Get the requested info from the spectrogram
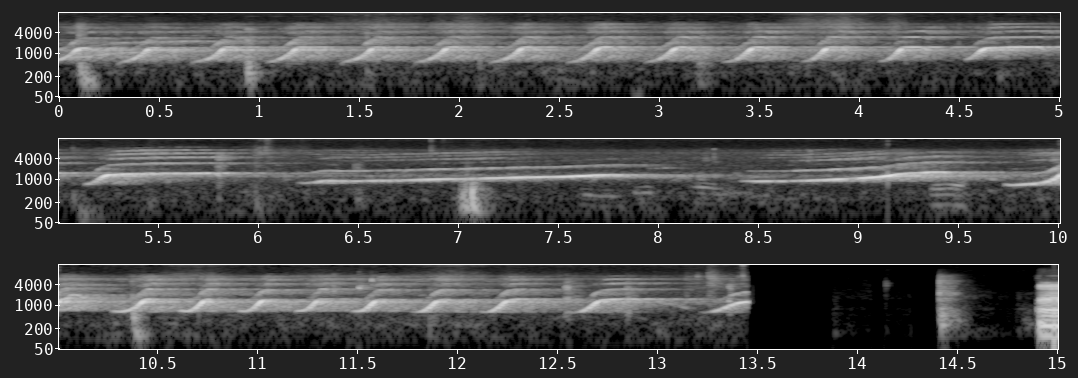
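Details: Javan gibbons in a cold forest give a rapid series of rising whooping notes broken by longer swooping wails, calling during a conflict as group A met group B at their border.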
